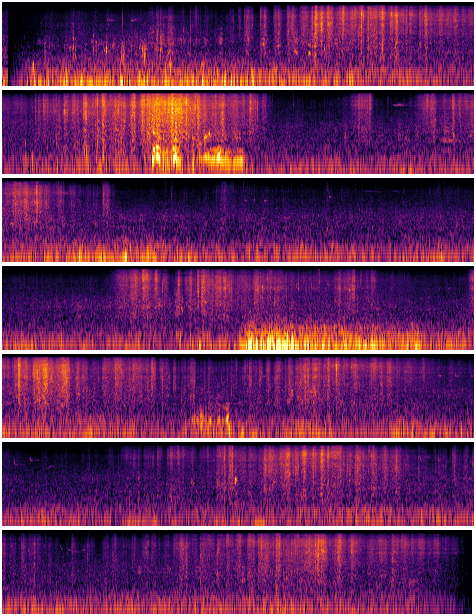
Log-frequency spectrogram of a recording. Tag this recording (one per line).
dogs
forrest
jarama
leaf
madrid
river
run
spring
water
